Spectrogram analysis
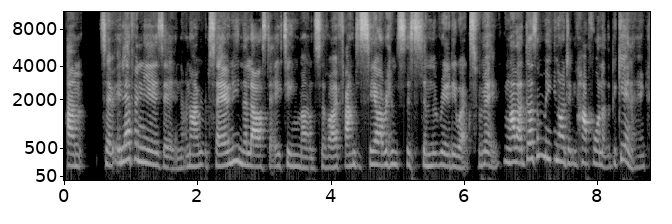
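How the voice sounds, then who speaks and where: A woman co-hosting a business podcast, hoarse and husky from a cold, talking enthusiastically with her co-host. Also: medium pitch, brisk, hardly any pauses. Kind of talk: conversational podcast chat.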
